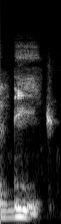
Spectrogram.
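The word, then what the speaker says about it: ديك: This ya is elongating this kesra to make a long e sound. Hada dikun. Hada dikun. So this is a rooster one time. This is a deek.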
